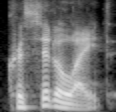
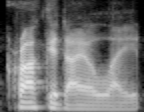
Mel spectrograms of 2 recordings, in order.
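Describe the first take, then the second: First: It sounds like the mineral name chrysotile. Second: It sounds like the words crocodile light. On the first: "one of the strains of asbestos is called" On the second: "he kept pronouncing it"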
